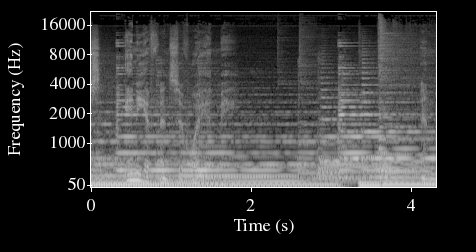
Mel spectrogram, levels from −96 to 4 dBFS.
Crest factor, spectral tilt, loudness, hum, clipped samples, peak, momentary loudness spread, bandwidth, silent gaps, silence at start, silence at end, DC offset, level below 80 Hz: 14 dB; -6 dB/octave; -22 LUFS; none; under 0.1%; -6 dBFS; 7 LU; 18 kHz; none; 0 s; 0 s; under 0.1%; -24 dBFS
